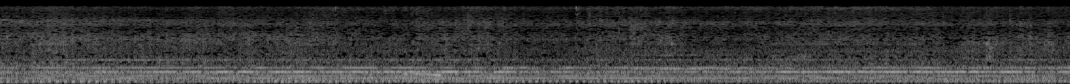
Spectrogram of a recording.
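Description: Small single-cylinder motorcycle engine running steadily at low speed with a rapid, even pulse and a steady hum, as the bike creeps along a rough, muddy lane.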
